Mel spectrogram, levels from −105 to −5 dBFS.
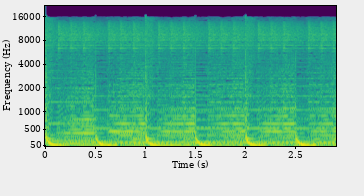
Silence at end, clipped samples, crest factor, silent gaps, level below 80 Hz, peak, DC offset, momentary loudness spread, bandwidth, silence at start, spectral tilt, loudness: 0 s; under 0.1%; 12 dB; none; -20 dBFS; -2 dBFS; under 0.1%; 1 LU; 16.5 kHz; 0 s; -4.5 dB/octave; -16 LUFS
